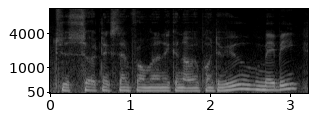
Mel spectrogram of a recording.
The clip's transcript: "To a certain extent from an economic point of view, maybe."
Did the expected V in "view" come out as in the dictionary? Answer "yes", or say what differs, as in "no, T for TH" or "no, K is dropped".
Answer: yes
